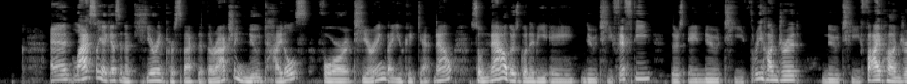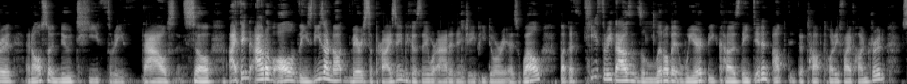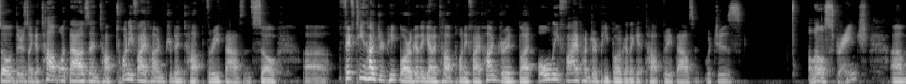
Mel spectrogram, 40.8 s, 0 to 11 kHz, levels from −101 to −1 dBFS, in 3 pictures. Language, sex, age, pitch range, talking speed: English, male, 30-49, 105-140 Hz, 170 wpm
